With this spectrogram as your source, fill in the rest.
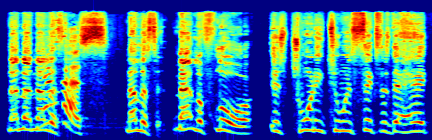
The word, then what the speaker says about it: LaFleur: Okay, Matt LaFleur. I mentioned that name, right? Did I say correctly, Sometimes Molly? you think you're from Petty. All right. No, Yes. listen. Now listen. Matt LaFleur is 22-6 as the head coach.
